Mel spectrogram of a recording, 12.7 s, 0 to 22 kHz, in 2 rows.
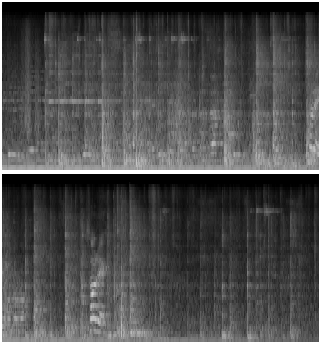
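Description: Gym training sounds under a low steady music drone: a busy run of sharp knocks and slaps typical of gloved punches on pads and bags, with a few short voice sounds about 6 and 8 seconds in.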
